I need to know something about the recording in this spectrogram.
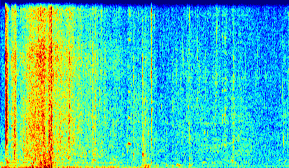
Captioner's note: water splashing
